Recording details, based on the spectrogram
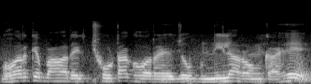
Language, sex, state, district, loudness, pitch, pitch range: Hindi, male, Arunachal Pradesh, Lower Dibang Valley, -12 LUFS, 140 Hz, 130-155 Hz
